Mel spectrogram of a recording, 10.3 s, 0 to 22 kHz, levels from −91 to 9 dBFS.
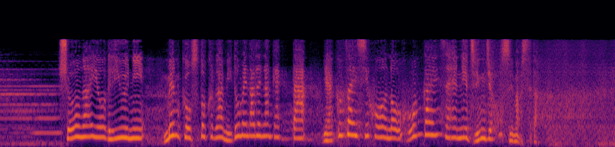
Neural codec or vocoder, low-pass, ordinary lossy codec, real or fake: codec, 16 kHz in and 24 kHz out, 0.4 kbps, LongCat-Audio-Codec, fine tuned four codebook decoder; 7.2 kHz; MP3, 64 kbps; fake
